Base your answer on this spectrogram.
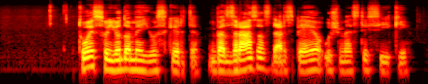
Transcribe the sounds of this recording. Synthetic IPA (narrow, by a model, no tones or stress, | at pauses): t̪uɔjsʊjʊd̪oːmʲeːjuːsʲkʲɪɾʲt̪ʲɪbʲɛt̪zɾɑːzɐsd̪ɐ̰ɾsʲpʲeːjoːʔʊʒʲmʲɛsʲt̪ʲɪsʲiːkʲiː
